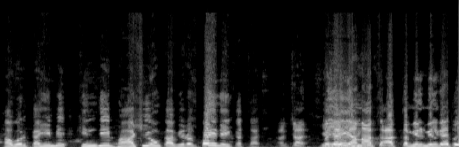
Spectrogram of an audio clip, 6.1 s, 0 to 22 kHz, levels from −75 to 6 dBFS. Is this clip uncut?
yes; 0 cuts

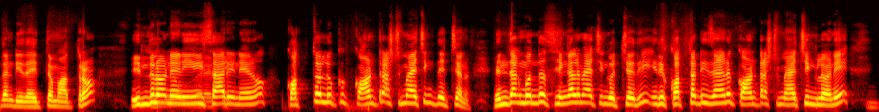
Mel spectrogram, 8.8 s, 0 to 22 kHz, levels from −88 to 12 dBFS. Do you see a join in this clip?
no; 0 cuts

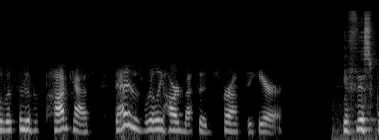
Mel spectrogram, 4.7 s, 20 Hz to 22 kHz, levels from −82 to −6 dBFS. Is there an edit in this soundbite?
yes; 1 cut; at 3.8 s

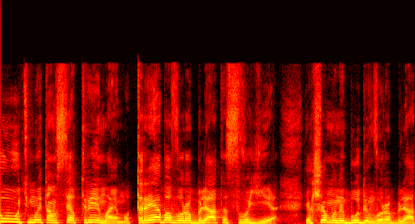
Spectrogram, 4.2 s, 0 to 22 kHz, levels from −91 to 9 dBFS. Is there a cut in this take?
no; 0 cuts

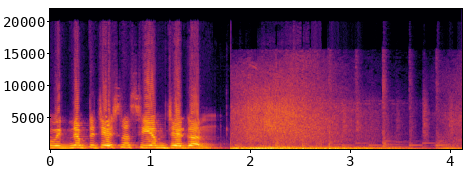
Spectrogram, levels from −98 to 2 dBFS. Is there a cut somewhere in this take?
no; 0 cuts

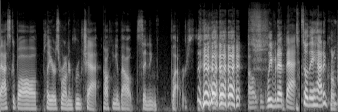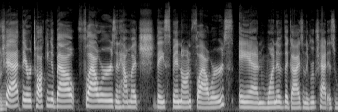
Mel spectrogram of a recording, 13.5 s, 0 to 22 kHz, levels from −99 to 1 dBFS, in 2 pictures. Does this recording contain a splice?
yes; 2 cuts; at 2.0 s, 6.0 s

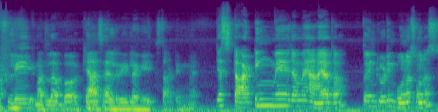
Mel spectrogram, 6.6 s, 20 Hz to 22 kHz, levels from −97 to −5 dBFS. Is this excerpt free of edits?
yes; 0 cuts

